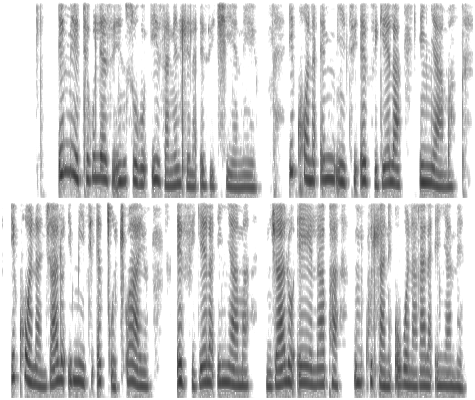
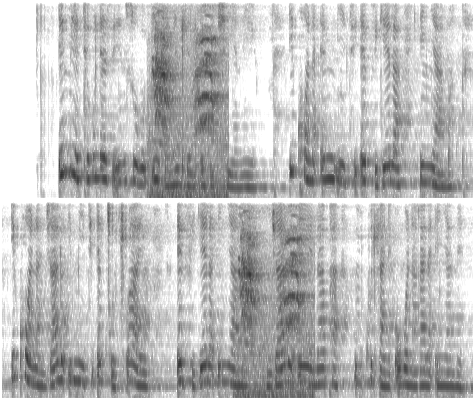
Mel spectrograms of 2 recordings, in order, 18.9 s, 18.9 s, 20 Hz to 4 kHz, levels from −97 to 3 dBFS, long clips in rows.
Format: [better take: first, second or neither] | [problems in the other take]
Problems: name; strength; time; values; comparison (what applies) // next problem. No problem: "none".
first | background sound (Bird); 4 dB above the speech // room echo; dies away in 1.2 s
